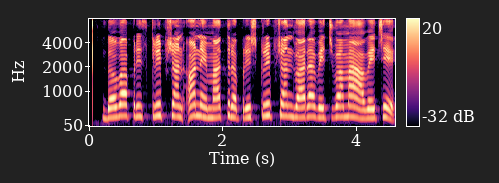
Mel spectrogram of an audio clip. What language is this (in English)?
Gujarati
